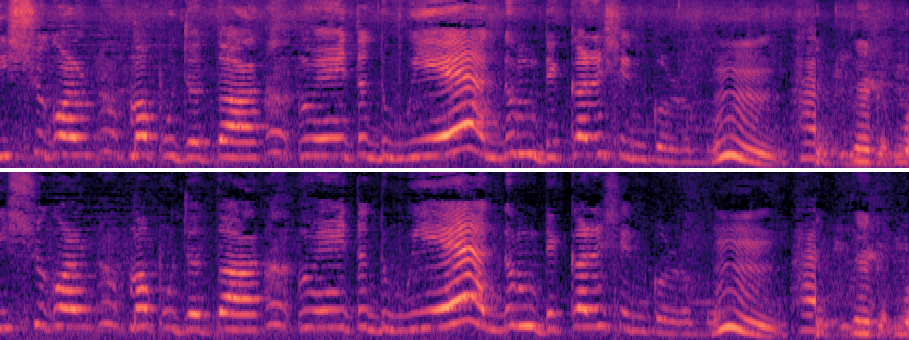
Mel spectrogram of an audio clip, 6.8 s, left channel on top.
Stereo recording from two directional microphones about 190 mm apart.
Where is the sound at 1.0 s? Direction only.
10° right (ahead or behind).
